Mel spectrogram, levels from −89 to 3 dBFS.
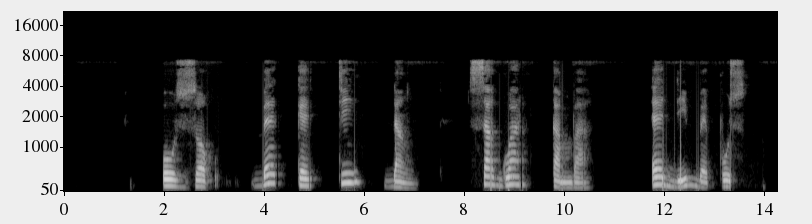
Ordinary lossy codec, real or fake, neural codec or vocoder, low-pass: MP3, 64 kbps; real; none; 7.2 kHz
